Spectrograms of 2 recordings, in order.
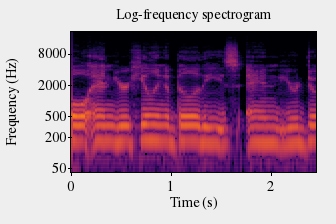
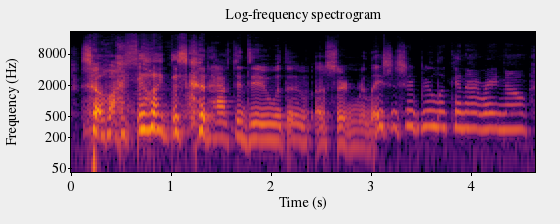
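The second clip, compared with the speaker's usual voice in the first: laughing; 7 semitones higher, 6 dB louder than usual. Real, not acted. Laughs while reading cards.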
